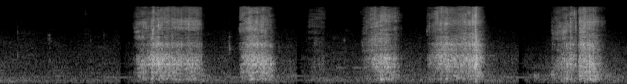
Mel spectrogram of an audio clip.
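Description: Noodles being slurped from a small bowl: five loud slurps of about half a second each, spaced roughly a second apart.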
